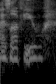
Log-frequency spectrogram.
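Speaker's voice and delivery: quiet whisper. Speaking in character to a cat that no one else sees: whispering to a cat. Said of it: "I just whisper to the cat".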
